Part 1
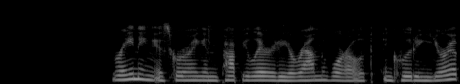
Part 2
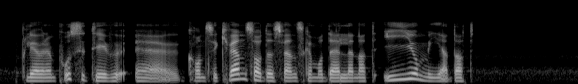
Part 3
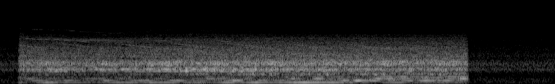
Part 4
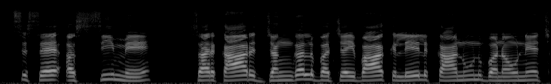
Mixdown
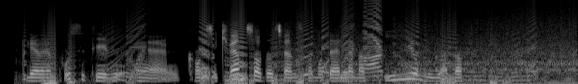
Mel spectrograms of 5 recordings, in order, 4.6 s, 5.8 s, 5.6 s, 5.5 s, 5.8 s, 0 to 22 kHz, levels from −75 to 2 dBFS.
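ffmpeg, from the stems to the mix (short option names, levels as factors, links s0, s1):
-filter_complex "[0:a]adelay=2100,volume=0.237[s0];[1:a]afwtdn=0.0251,volume=0.531[s1];[2:a]acrusher=bits=3:dc=4:mix=0:aa=0.000001,adelay=2500,volume=0.631[s2];[3:a]agate=range=0.158:threshold=0.00178:ratio=16:detection=peak,acrusher=samples=42:mix=1:aa=0.000001:lfo=1:lforange=67.2:lforate=0.48,volume=0.794,asplit=2[s3][s4];[s4]apad=whole_len=355100[s5];[s2][s5]sidechaincompress=threshold=0.0178:ratio=8:attack=29:release=1430[s6];[s0][s1][s6][s3]amix=inputs=4:normalize=0"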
